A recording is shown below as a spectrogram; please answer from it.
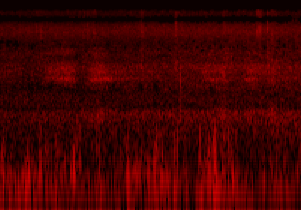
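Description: Wind buffeting the phone's microphone: a steady low rumble with faint flutter, no clear single event standing out.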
